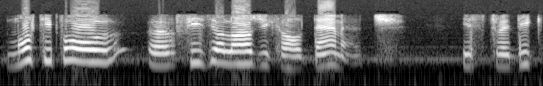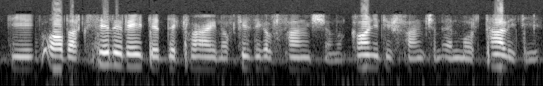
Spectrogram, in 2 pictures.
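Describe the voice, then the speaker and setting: A man's voice: fairly high pitch, low-quality recording. A man from Italy with an Italian accent, a researcher answering interview questions with frequent restarts and fillers. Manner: halting, many restarts and fillers. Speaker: researcher guest.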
